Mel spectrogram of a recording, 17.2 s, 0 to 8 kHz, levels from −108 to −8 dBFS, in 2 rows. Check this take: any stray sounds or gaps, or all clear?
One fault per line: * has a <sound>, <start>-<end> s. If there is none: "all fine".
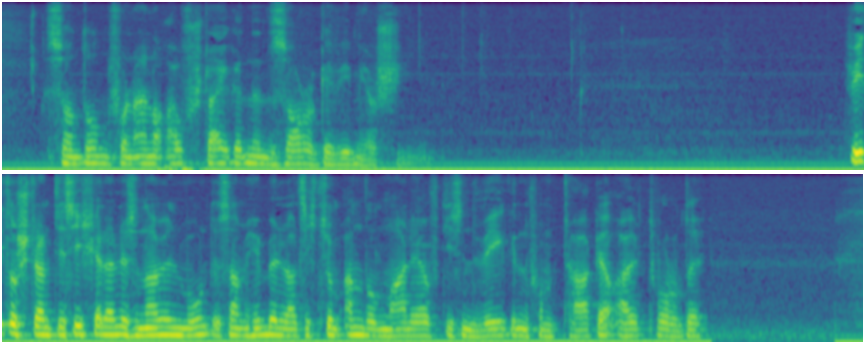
all fine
